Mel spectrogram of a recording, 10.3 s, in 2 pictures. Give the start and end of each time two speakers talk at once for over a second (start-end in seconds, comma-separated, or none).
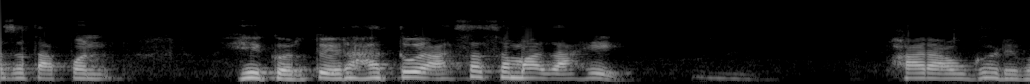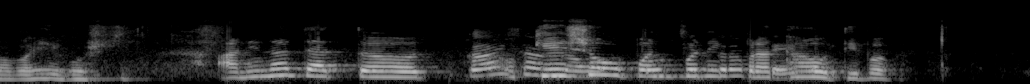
7.8-9.3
